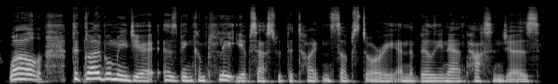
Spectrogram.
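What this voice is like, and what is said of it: Congested voice from a cold. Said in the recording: “my voice sounds a little bit weird at the moment, it's because I've had a cold all week”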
